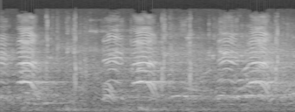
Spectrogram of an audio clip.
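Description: Live basketball play on a hardwood court: sneakers squeak in short bursts three times and a ball is dribbled, over the background voices of the arena.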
